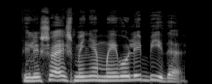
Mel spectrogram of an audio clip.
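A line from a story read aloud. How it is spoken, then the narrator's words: Singer shouting. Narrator (Russian): кричала певица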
